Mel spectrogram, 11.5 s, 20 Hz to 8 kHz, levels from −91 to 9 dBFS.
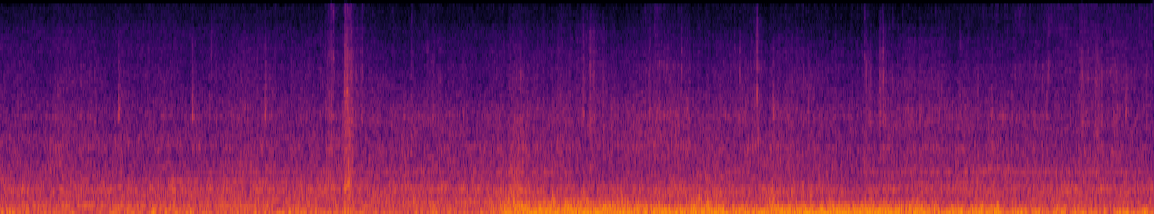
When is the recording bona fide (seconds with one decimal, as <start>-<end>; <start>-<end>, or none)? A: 0.0-11.5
